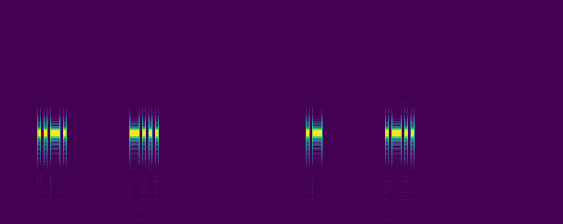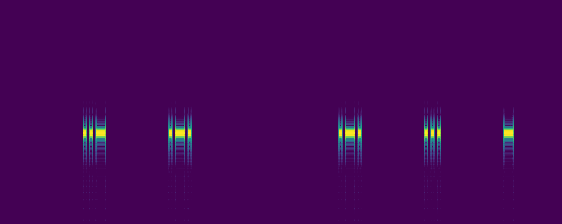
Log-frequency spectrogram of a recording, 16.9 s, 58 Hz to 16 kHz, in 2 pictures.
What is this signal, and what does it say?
Morse code, heard as a keyed tone, about 25 wpm, spaced as for 8 wpm, 570 Hz. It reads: FB AL UR RST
